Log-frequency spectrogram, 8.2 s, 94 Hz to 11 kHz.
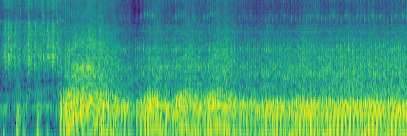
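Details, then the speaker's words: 2003 KTM 625 SXC Supermoto after a carb clean, possibly a cleared pilot jet, with the mic right by the engine. It catches after a brief crank and settles into an even single-cylinder thump with no knocks or weird sounds. Normal idle. "I don't hear any knocking, no weird sounds. We're gonna put the camera right by the engine so you guys can hear, but I think it sounds good."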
